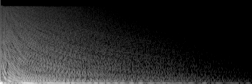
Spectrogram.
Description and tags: Generated KLSTRBAS 7
Generated with KLSTRBAS in Audacity.
hit, impact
